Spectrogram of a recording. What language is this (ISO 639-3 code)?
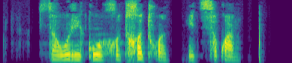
abk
